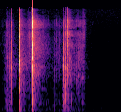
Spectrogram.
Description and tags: Tacker sound
A tacker in an office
